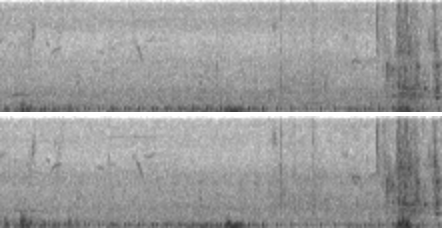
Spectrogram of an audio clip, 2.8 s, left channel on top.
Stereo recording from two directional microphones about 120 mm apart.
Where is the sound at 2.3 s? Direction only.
Centre (ahead or behind).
